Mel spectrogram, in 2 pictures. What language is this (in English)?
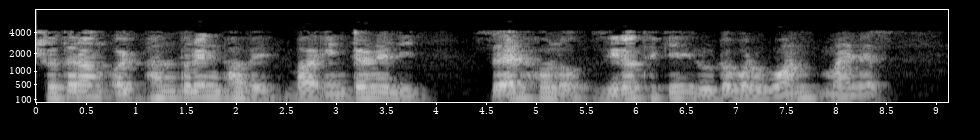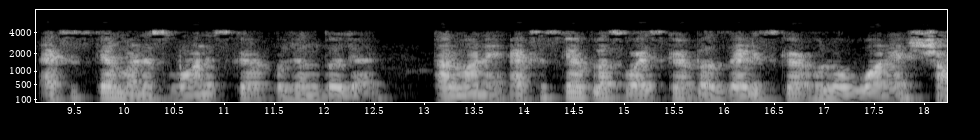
Bangla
